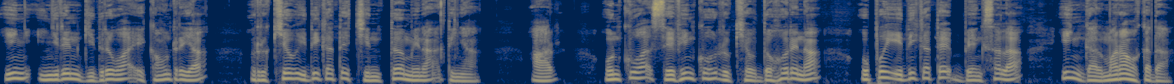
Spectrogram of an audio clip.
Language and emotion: Santali, fearful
